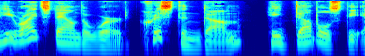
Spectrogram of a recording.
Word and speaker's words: Christendom: is three syllables so the first syllable tend tended to be pronounced quick and short and that might explain the difference that orm noted between Christ and Christendom this rule also explains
